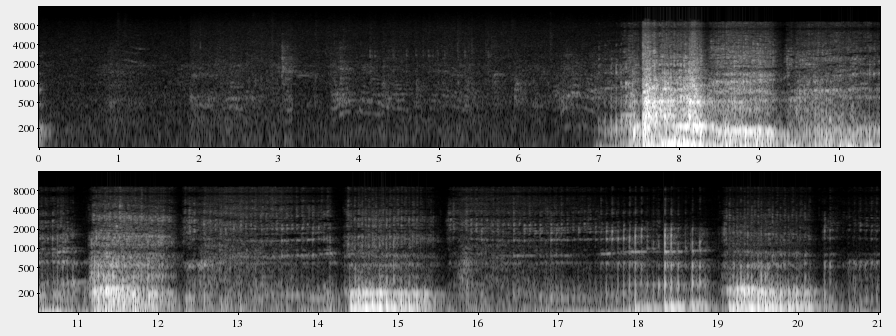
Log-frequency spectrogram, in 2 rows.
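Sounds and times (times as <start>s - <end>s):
lion roaring: 7.0s - 21.0s.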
